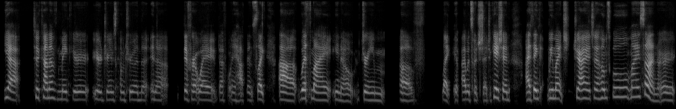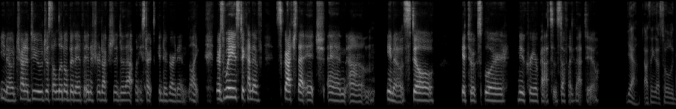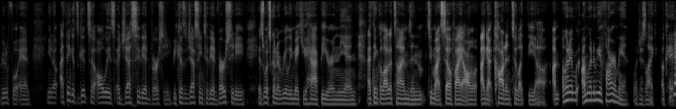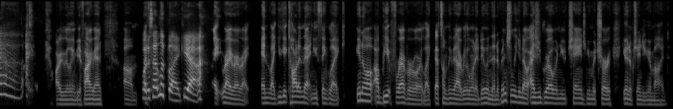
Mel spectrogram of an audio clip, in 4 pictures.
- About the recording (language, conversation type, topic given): English, unstructured, If you could try any new career, what would it be?
- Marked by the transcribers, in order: tapping; distorted speech; chuckle; laughing while speaking: "Yeah"; static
